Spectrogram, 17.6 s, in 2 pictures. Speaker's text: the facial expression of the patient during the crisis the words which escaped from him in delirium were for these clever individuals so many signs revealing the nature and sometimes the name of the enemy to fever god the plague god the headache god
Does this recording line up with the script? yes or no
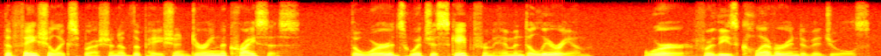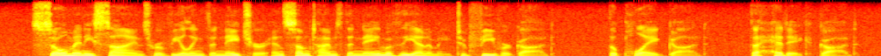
yes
